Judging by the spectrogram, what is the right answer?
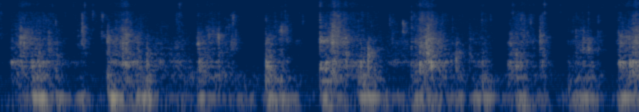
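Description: Bare hands squeezing and rubbing softened margarine, oil and powdered sugar together in a plastic bowl: a soft, wet squelching in repeated strokes, the fat and sugar being creamed into a paste.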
